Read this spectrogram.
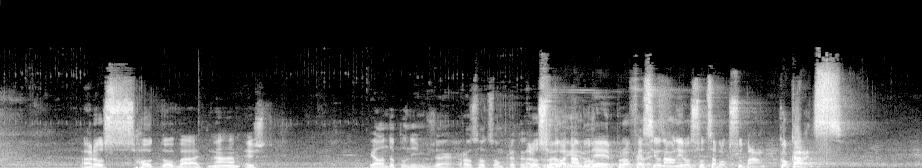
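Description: A man speaks loudly through a loudspeaker in a large echoing hall.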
